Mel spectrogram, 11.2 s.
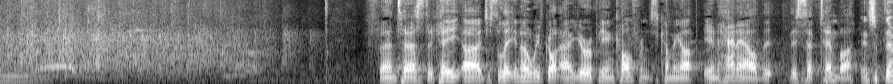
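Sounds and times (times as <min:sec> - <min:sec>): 
brief tonal notes: 0:00.0 - 0:00.9
audience applause for the band: 0:00.0 - 0:04.0
speech: 0:04.7 - 0:11.1.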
